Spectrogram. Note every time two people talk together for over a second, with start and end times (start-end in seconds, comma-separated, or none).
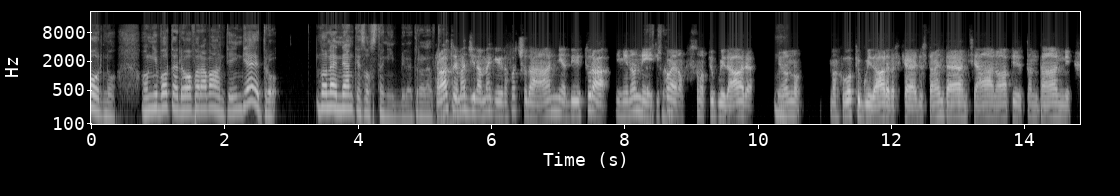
none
